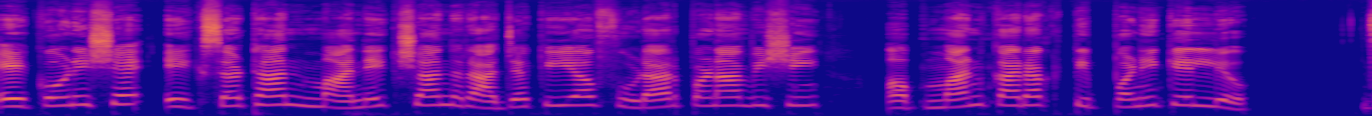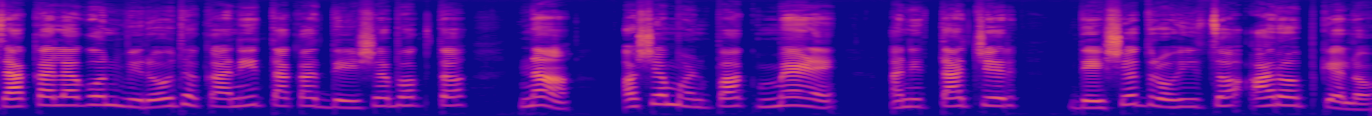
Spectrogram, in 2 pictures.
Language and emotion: Goan Konkani, neutral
